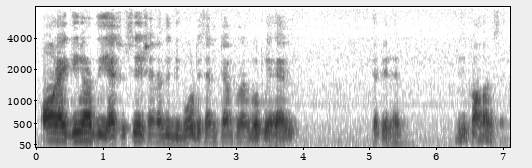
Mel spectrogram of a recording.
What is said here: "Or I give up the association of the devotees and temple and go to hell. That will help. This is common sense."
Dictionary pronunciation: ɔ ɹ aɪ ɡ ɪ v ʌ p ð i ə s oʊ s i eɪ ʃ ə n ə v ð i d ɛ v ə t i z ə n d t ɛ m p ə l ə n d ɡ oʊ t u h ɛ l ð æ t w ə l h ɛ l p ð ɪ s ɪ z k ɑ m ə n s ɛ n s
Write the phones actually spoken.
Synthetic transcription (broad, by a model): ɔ ɹ aɪ ɡ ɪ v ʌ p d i ə s oʊ s i eɪ ʃ ə n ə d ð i d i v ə t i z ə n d t ɛ m p ə l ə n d ɡ oʊ t u h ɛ l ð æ t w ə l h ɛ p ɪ ɪ k ɑ m ə n s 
